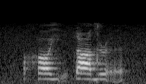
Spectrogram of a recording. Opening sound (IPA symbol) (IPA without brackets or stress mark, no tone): x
